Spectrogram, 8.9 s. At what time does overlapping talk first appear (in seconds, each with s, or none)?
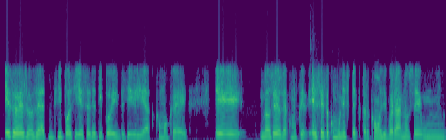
none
